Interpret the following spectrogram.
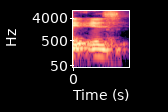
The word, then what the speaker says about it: Ai: utterly destroy the Canaanite city of Ai, which is pronounced I, like the eye of providence.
